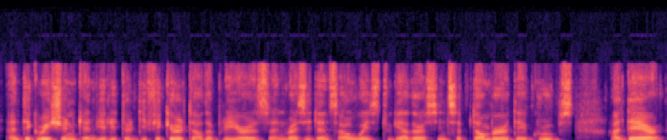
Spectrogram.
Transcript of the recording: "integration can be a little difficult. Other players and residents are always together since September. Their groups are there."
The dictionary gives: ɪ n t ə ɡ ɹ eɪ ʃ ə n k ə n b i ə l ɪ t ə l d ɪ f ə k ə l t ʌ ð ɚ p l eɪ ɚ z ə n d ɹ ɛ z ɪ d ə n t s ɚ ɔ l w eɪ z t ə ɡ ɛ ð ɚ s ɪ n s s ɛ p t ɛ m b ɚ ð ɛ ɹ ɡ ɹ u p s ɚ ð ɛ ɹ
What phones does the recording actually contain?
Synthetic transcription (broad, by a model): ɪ n t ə ɡ ɹ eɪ ʃ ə n k ə n b i ə l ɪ t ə l d ɪ f ə k ə l t ʌ ð ɚ p l eɪ ɚ z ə n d ɹ ɛ z ɪ d ə n t s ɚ ɔ l w eɪ z t ə ɡ ɛ ð ɚ s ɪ n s s ɛ p t ɛ m b ɚ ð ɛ ɡ ɹ u p s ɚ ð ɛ ɹ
